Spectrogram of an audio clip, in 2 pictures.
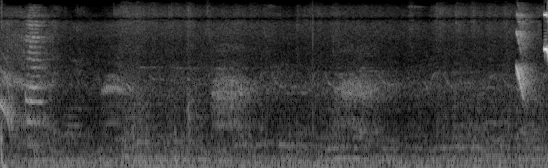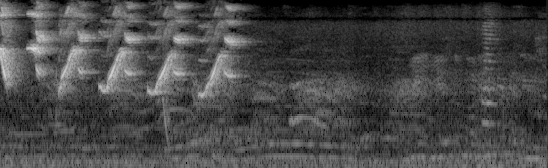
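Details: Aviary pair of Indian ringneck parakeets at their newly found nest, letting out a fast burst of shrill, rising screeches about four a second for two seconds, surrounded by quieter faint calls.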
